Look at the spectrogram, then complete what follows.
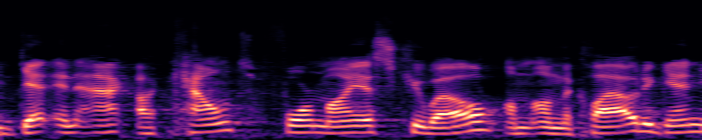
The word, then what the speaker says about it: MySQL: call the company called MySQL once and they do in fact pronounce themselves mysql not my sequel which frankly i find silly it's a lot faster on fewer syllables to say my sequel but it's their company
